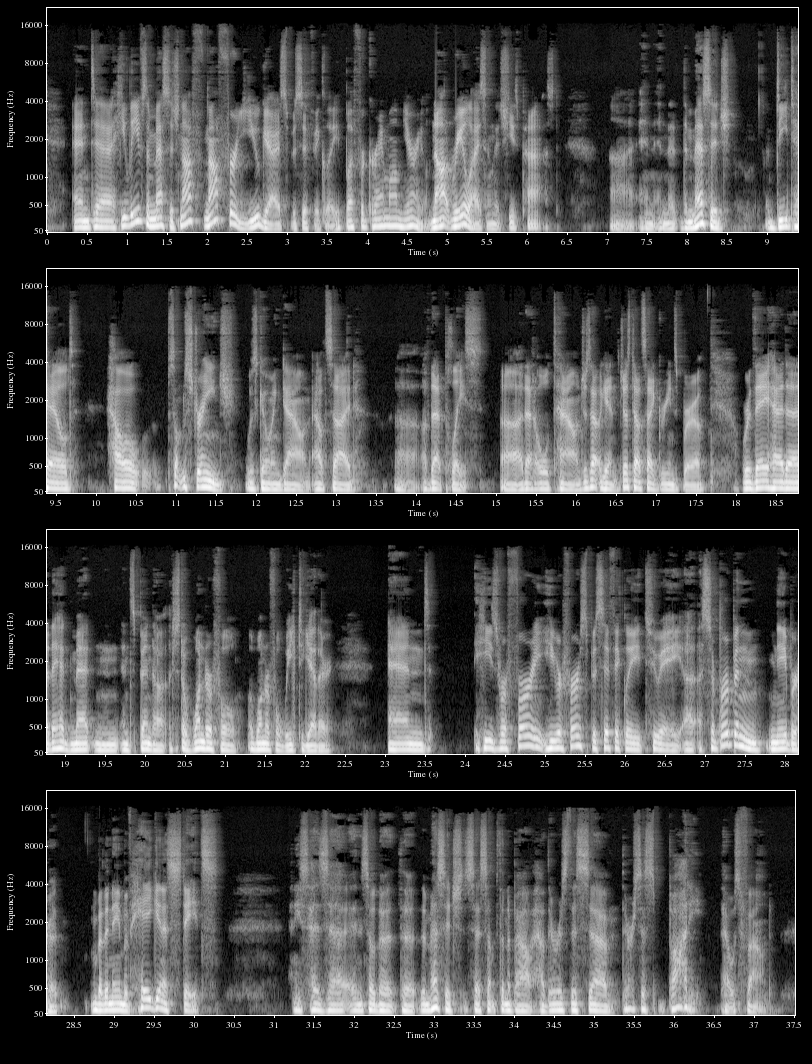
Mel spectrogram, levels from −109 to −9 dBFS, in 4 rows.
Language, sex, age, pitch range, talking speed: English, male, 30-49, 100-125 Hz, 175 wpm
